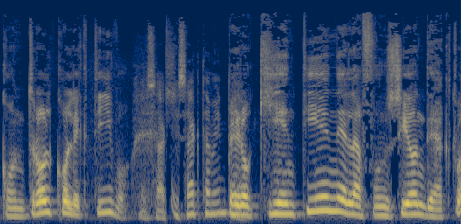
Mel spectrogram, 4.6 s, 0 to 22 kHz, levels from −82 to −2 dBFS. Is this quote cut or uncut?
cut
